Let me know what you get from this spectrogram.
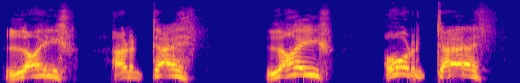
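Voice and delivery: high, slow, drawn-out battle cry; shouted war cry. A narrator's reading. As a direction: shout it as a clan rallying cry. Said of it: "the cry that his clansmen were shouting".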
